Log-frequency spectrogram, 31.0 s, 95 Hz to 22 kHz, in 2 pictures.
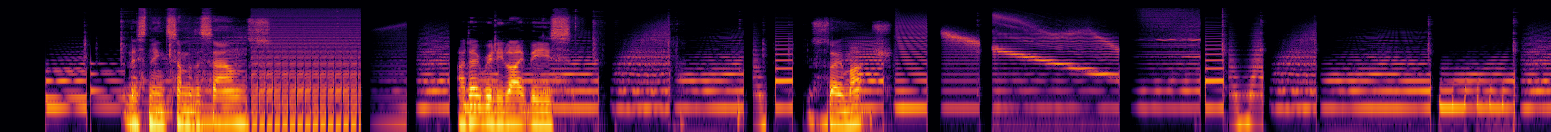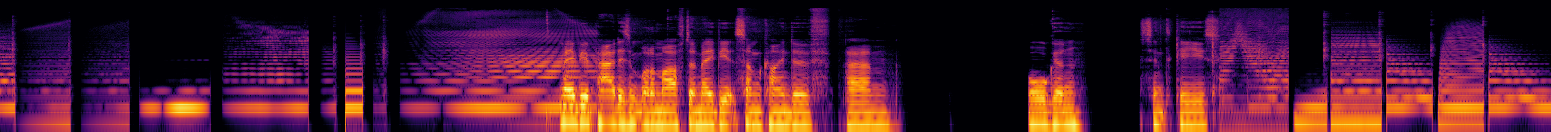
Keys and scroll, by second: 0.8 Down, 1.7 Down, 4.0 Down, 4.9 Down, 6.6 Up, 7.6 Down, 9.2 Down, 9.7 Down, 12.2 Up, 14.2 Up, 15.6 Up, 18.5 Down, 27.2 Right, 27.6 Down, 30.3 Up.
